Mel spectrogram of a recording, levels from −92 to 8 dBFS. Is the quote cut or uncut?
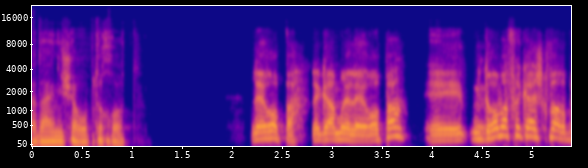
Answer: uncut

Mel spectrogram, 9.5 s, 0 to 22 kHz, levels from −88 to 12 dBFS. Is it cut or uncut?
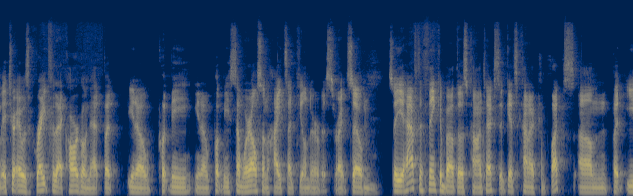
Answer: cut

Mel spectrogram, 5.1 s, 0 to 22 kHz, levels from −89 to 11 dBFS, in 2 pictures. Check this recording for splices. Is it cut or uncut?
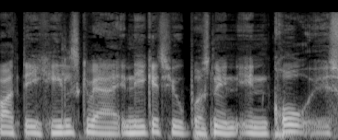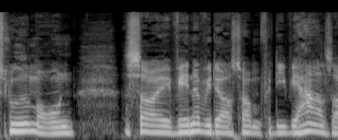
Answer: uncut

